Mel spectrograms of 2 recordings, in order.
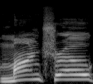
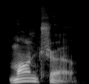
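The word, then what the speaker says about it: Montreux: you this what about montro Casino does that one ring a bell mantro Casino montro I think it's pronounced it is in Switzerland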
